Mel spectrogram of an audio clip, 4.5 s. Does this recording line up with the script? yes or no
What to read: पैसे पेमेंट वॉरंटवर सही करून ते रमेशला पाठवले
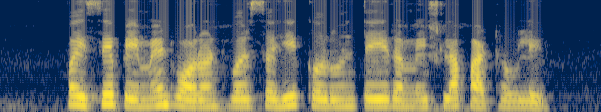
yes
